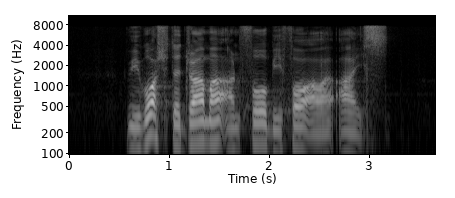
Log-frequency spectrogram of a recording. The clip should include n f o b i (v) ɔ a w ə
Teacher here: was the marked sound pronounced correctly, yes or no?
no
